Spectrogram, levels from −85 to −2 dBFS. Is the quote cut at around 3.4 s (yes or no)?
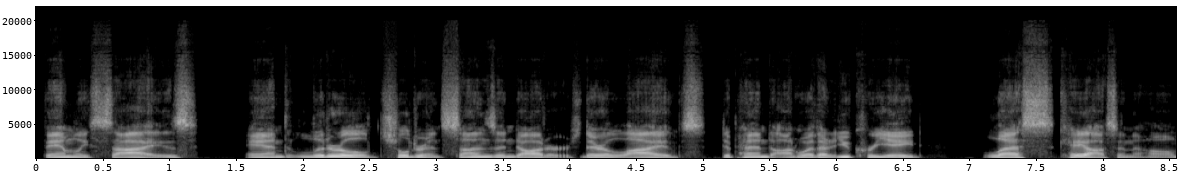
no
